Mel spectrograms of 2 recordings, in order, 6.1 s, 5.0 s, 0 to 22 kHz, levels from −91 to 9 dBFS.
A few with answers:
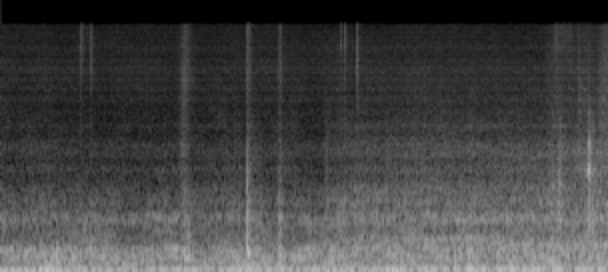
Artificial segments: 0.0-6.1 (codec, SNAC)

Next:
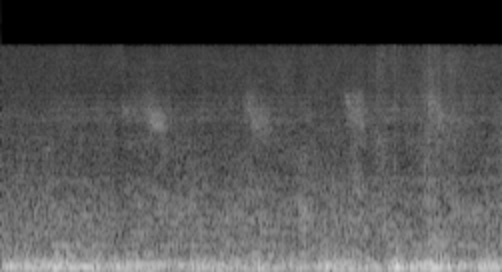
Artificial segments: 0.5-3.1 (codec, SNAC); 3.5-5.0

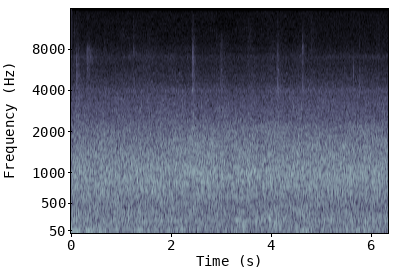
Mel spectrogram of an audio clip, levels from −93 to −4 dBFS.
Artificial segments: 1.4-4.6 (codec, SNAC)

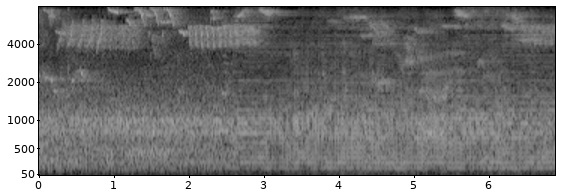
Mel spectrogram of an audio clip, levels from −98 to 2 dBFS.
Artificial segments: 2.6-6.9 (vocoder, HiFi-GAN)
